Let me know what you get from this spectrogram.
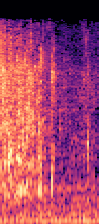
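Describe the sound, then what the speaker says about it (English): Milk, partly frozen with icy lumps, is poured into a dish of bread and butter pudding, giving a steady close liquid pouring and trickling sound throughout, with no talking. "So we're going to pour this in there."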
